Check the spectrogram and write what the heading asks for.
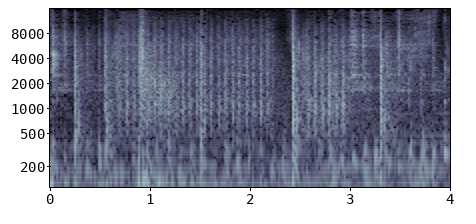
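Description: Gunfire in a film soundtrack, a rapid run of shots with a few heavier reports among them, over a low steady musical drone.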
